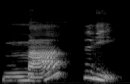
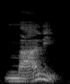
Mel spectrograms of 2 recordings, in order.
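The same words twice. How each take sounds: First: "Mali" as two detached syllables; separate syllables. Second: Said in the usual way. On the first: Shown as a demonstration. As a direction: leave a clear gap inside "Mali". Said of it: "łączymy sylabę żółtą z sylabą niebieską". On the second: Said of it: "musimy połączyć ze sobą sylaby".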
